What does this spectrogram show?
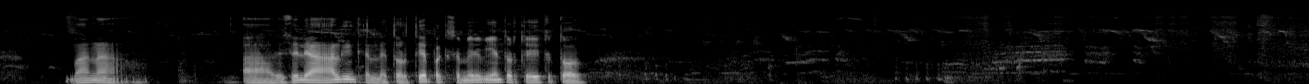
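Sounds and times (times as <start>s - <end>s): hen clucking: 3.1s - 13.0s.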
